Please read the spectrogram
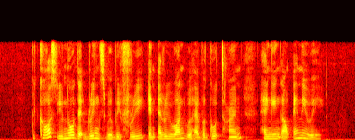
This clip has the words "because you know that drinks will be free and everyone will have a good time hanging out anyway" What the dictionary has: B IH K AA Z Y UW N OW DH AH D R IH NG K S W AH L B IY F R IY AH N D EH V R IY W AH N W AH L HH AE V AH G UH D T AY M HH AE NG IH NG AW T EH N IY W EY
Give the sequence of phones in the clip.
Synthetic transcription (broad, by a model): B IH K AA S Y UW N OW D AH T R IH NG S W AH L B IY F R IY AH N EH V R IY W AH N W AH L HH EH V AH G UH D T AY M HH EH NG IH NG AW T EH N IY W EY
